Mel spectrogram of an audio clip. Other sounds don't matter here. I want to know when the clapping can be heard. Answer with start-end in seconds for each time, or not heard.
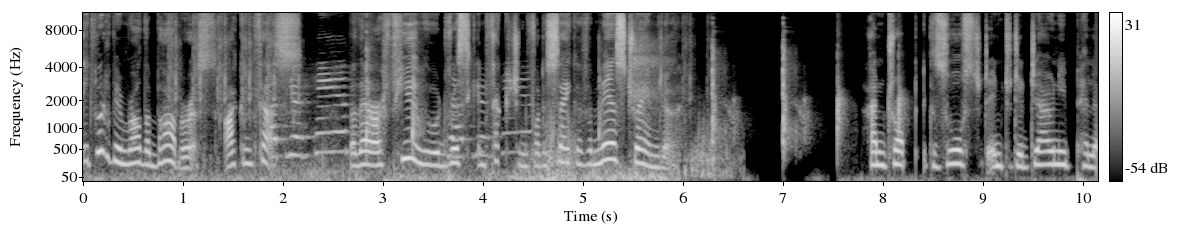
1.9-8.2.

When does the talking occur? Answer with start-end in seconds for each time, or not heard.
0.0-6.0, 7.8-10.1.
